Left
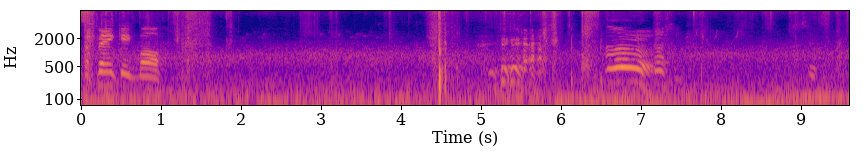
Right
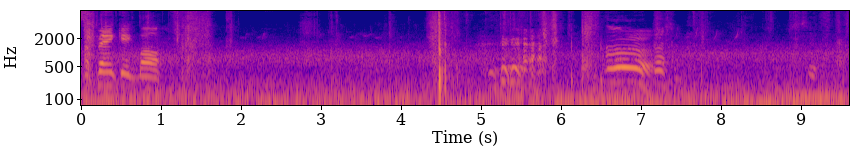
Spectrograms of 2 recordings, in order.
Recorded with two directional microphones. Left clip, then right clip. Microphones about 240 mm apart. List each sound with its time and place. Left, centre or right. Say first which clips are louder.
0.0 s speech: left 1 dB; centre
4.4 s whip: left 1 dB; centre
5.2 s speech: left 1 dB; centre
5.7 s dog: left 1 dB; centre
6.2 s speech: left 1 dB; centre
